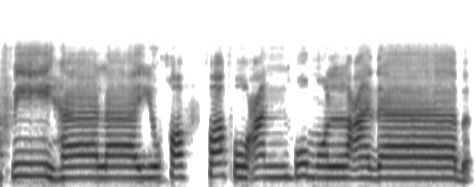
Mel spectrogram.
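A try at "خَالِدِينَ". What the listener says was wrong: Ho, buka, jangan pakai monyong. Ho, angkat aja pangkal lidahnya, buka rahangnya. Ho, pangkal lidahnya diangkat lagi.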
